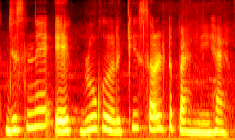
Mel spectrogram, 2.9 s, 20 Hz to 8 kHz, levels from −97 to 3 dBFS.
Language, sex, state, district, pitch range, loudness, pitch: Hindi, female, Uttar Pradesh, Saharanpur, 220-285 Hz, -14 LUFS, 245 Hz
